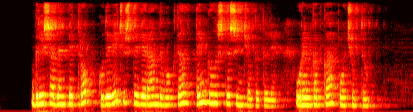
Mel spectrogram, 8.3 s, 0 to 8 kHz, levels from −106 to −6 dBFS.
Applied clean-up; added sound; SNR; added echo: none; none; none; reverberation time 0.7 s.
